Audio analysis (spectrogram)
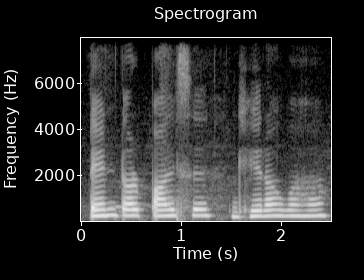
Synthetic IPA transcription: ʈẽɳʈɔːɾpalse | ɡʱeɾaʋaɦa

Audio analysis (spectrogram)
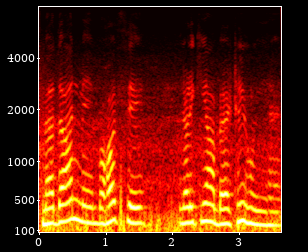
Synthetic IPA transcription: mɛːd̪aːnmẽbɐɦʊt̪se | lɐɽkijãbɛːʈʰiɦuiɦɛ̃ː

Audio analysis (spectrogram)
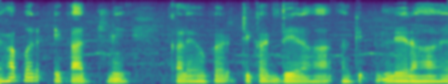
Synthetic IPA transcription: ɐɦãpɐɾeːkaːd̪mẽ | kɐɭeɦokəɾʈɪkəʈ̚d̪eɦ | leːɾɐɦaɦɛ

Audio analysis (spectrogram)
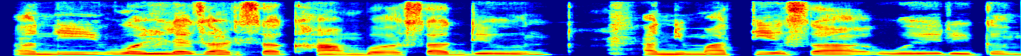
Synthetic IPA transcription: aniʋəɭljad͡zʱaɽsakʰãmbəsad̪eunanimat̪iəsaʋəjɾid̪əŋ

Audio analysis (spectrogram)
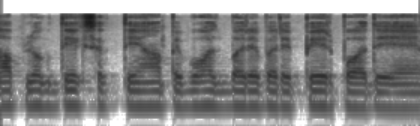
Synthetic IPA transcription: aːploːɡd̪eːkʰsɐk̚t̪eɛ̃jɐɦãpebɔɦʊt̪̚bɐɾebɐɾepeːɾpɔːd̪eɦɛ̃ː

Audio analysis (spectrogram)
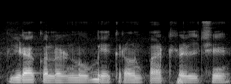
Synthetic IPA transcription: piɽakələɾnũbɛkɾauɳɖpaʈɾelt͡ʃʰe

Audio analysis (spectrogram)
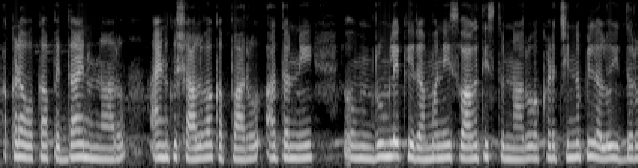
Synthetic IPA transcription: ɐkːɐɽɐɔkɐpɛd̪ːaːjɐnunːaːɾu | aːjɐnɐkuʃaːlʋaːkɐpːaːɾuɐt̪ɐnːi | ɾuːmle̞ːkiɾɐmːɐniːsʋaːɡɐt̪ist̪unːaːɾuɐkːɐɽɐt͡ʃinːɐpiɭːɐluid̪ːɐɾu

